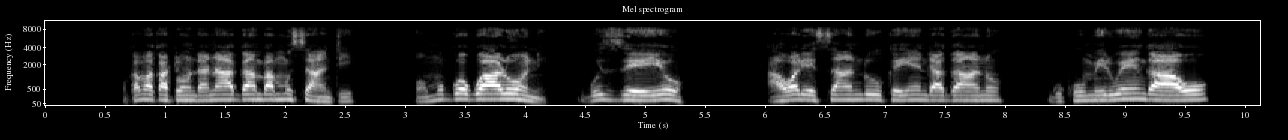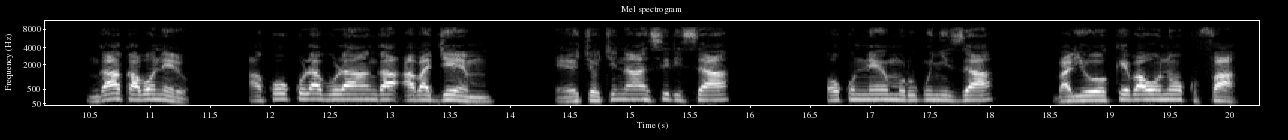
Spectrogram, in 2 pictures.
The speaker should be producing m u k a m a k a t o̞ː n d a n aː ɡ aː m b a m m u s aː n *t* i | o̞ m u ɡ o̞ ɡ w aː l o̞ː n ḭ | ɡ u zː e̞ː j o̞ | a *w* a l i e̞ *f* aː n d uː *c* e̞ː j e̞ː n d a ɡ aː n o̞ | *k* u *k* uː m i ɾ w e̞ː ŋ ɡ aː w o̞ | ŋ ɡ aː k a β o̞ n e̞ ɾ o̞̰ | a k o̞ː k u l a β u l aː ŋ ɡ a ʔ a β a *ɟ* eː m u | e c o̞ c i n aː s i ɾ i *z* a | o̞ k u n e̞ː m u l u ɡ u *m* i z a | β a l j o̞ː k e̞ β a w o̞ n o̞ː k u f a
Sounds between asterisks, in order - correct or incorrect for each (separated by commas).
correct, correct, incorrect, incorrect, incorrect, correct, correct, incorrect, incorrect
